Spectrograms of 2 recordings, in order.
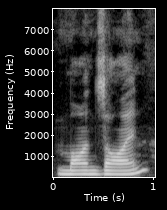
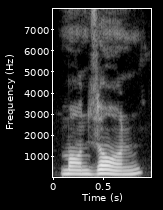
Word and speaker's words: Monzon: correction for Miss Sarah her last name is pronounced monzon so I apologize and also besides the monzon if you are her in-laws it is Monon I love it she's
